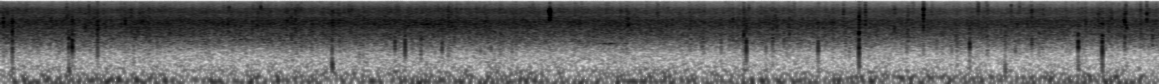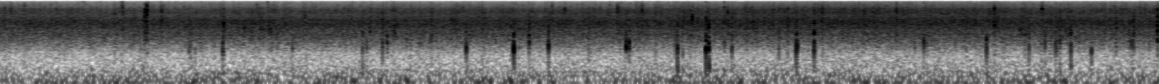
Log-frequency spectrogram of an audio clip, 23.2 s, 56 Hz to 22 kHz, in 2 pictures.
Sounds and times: Rain in forest 0:00.0 - 0:23.1

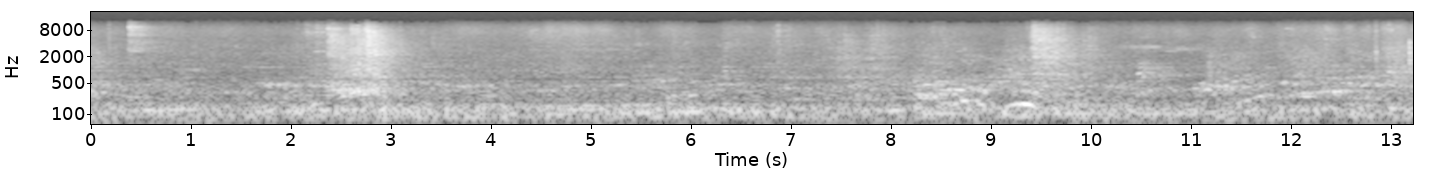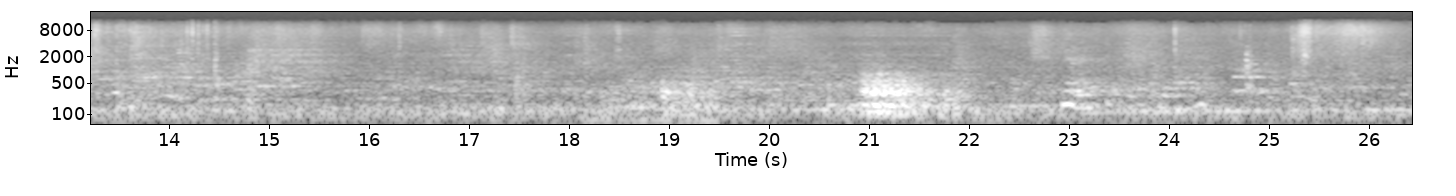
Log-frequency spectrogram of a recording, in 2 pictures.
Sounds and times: people talking 0:05.1 - 0:20.4
people talking 0:22.9 - 0:26.4

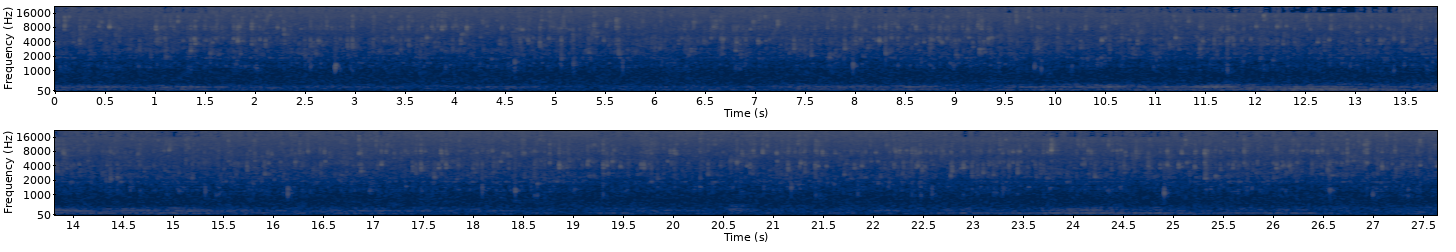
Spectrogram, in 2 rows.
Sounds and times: runoff small light winter river 0:00.0 - 0:27.6

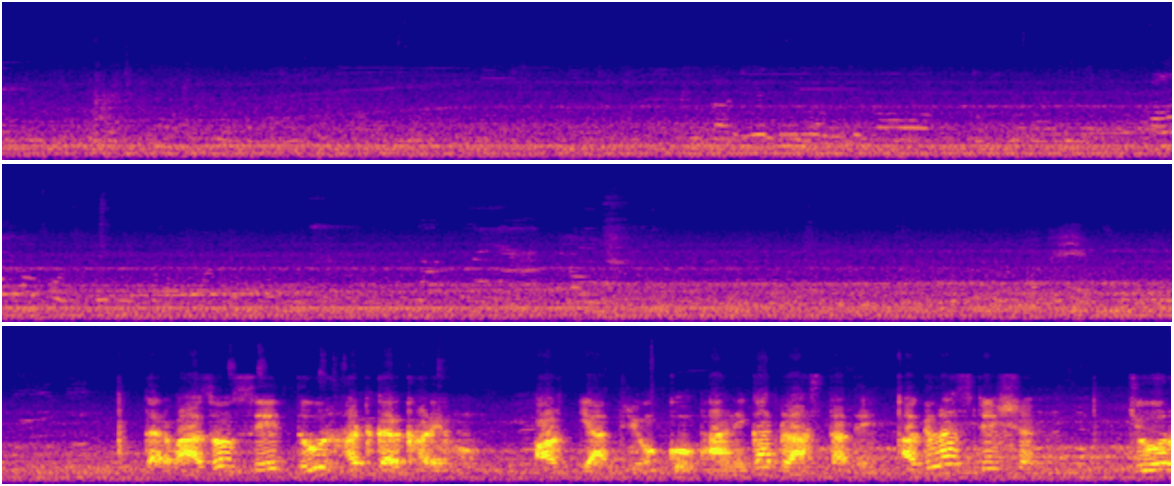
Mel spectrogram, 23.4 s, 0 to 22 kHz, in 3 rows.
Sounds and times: Announcements 0:15.9 - 0:23.3

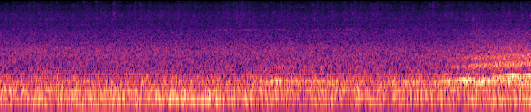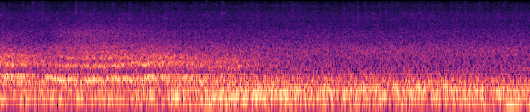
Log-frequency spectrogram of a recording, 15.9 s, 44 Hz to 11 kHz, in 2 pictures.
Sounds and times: creek 0:00.3 - 0:15.9
highway 0:03.3 - 0:14.7

